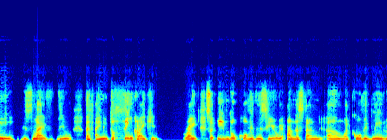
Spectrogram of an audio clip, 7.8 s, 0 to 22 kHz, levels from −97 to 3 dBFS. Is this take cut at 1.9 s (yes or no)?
yes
